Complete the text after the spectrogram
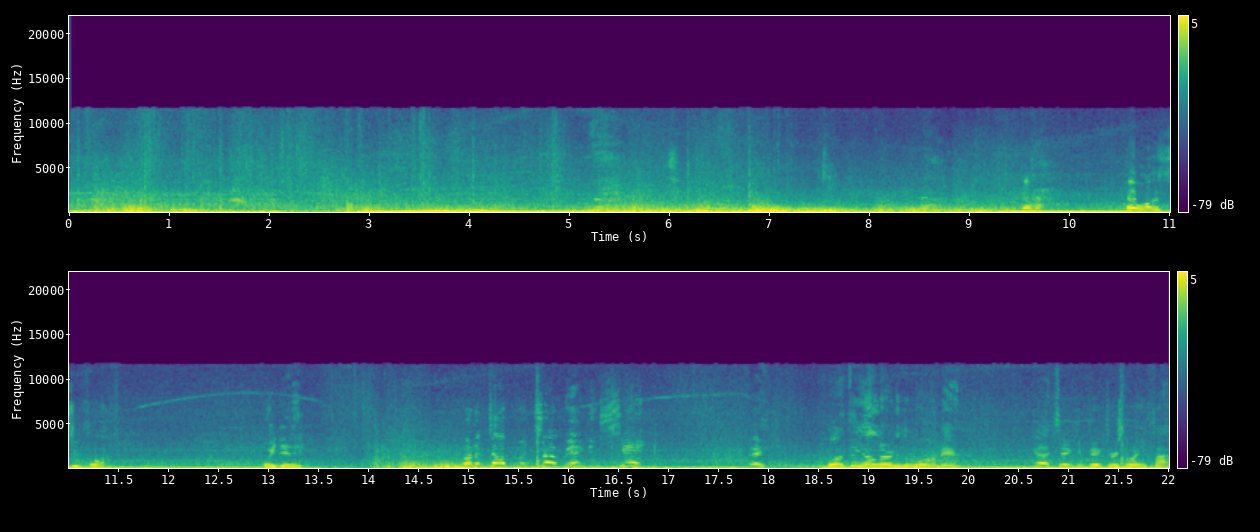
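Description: Strong wind rushes loudly past outdoors.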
